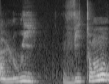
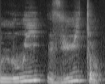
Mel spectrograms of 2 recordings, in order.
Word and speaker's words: Louis Vuitton: comme louis vitton alors louis vuitton on va souvent le prononcé en france comme louis vitton louis vitton qui entendra louis vitton ou louis vuitton les deux sont corrects par contre attention luis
